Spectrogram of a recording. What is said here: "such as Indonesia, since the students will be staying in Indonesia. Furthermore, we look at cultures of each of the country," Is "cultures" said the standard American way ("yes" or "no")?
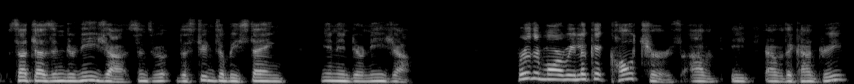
yes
